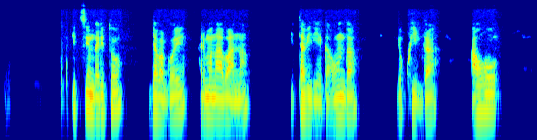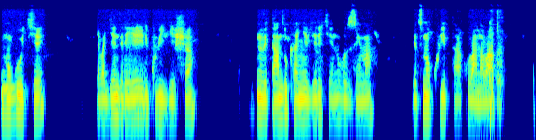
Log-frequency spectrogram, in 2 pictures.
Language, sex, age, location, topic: Kinyarwanda, male, 25-35, Kigali, health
